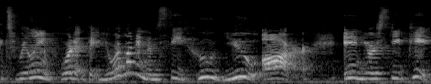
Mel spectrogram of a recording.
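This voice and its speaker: A woman's high, raised and projected voice at a moderate pace, with audible room echo and noticeable background noise. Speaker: network marketing coach. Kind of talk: training talk. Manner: loud.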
